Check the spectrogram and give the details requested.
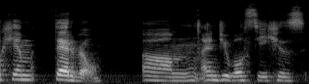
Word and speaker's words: Tervel: the proper name to spell his name to pronounce his name is terrible t-e-r-v-e-l or as his full name goes and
